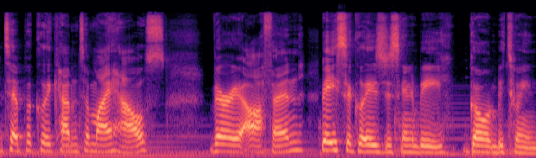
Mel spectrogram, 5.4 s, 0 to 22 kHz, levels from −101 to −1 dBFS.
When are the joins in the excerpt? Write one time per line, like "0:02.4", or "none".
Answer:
0:03.0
